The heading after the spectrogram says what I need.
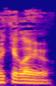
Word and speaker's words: Hikuleo: Oh, Hikuleo? Yeah, Hikuleo.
